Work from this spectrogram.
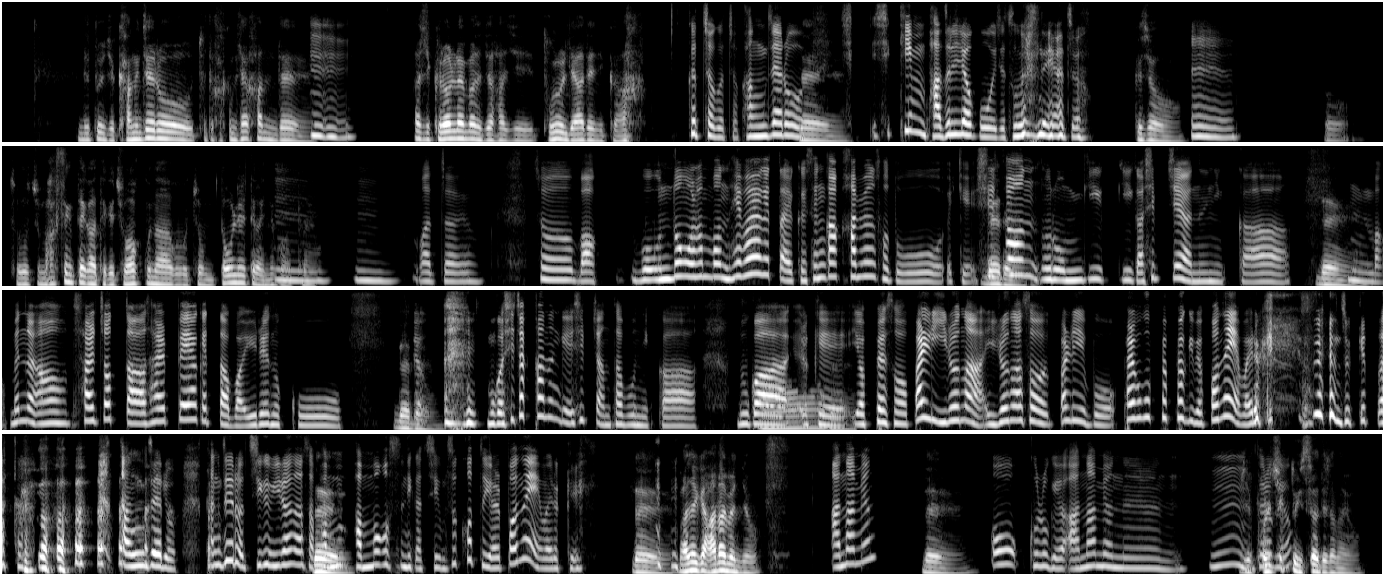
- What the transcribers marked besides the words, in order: laughing while speaking: "되니까"; laughing while speaking: "돈을 내야죠"; laugh; laughing while speaking: "이렇게 했으면 좋겠다"; laugh; laugh
- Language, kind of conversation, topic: Korean, unstructured, 운동을 억지로 시키는 것이 옳을까요?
